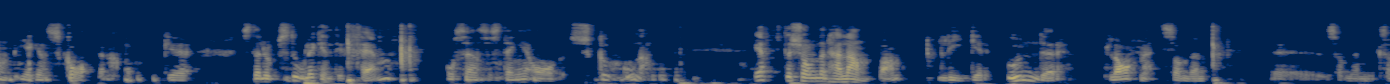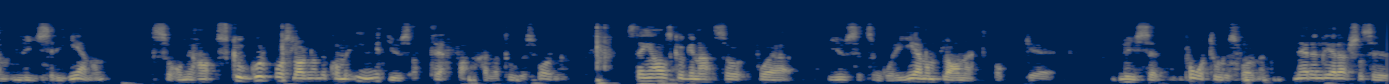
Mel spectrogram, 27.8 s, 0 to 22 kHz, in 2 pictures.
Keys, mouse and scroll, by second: 5.7-7.5 drag, 9.3 KP_3, 12.1 g, 16.7 KP_1, 19.9 KP_7.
